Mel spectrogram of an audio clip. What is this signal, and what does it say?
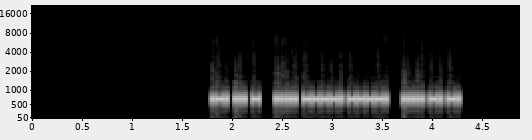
Morse code, heard as a keyed tone, about 53 wpm, 700 Hz. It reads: RST 599 5NN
